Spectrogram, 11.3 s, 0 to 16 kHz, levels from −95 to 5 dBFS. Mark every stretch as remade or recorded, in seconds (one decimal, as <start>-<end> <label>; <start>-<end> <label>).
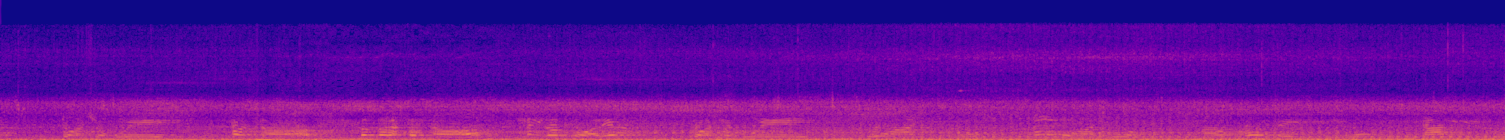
0.0-2.1 recorded; 2.1-3.7 remade; 3.7-11.3 recorded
